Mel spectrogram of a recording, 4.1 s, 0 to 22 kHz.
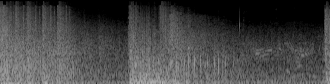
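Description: Mortar blasts and gunfire in the World War II strategy game Men of War: Assault Squad 2, with dense continuous shooting and a loud heavy impact partway through, followed by a further rumbling barrage.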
